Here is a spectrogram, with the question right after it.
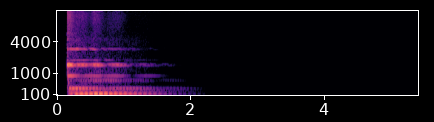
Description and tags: A soft sting made in Logic Pro X.
I'd love to see it!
